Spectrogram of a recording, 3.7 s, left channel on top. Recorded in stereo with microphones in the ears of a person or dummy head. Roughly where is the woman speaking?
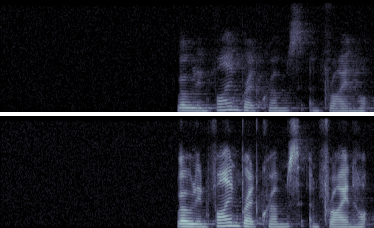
Right.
